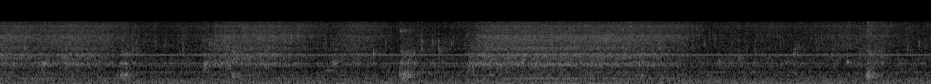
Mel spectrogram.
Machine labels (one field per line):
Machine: pump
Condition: abnormal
